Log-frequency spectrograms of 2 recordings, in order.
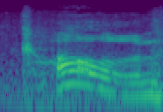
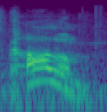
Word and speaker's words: Colm: as well it's not col col it's column in Ireland we say column well uh he likes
